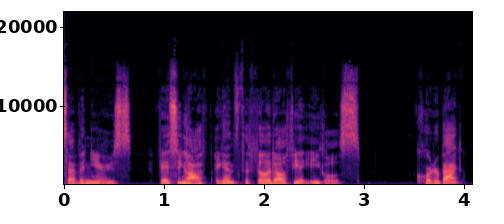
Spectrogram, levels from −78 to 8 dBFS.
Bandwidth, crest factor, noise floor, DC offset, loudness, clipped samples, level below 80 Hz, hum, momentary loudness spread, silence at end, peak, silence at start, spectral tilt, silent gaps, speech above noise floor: 16 kHz; 18 dB; -59 dBFS; under 0.1%; -20 LUFS; under 0.1%; -56 dBFS; none; 8 LU; 0.1 s; -4 dBFS; 0 s; -4 dB/octave; none; 39 dB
